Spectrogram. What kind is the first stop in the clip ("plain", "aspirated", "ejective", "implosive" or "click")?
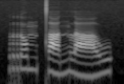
plain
